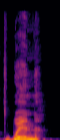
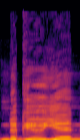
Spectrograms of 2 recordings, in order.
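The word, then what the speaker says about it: Nguyen: all like an ory they're pronounced isn't it like win yeah like people be like Nan and you're like that's not how it goes at all yeah somehow it's win I'm sorry yeah um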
